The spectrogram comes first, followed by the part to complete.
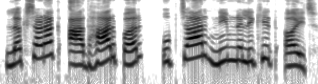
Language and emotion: Maithili, neutral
